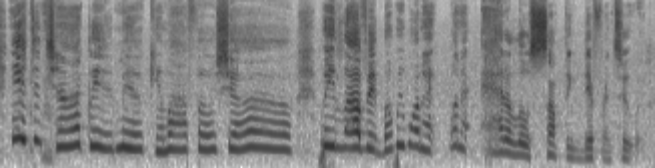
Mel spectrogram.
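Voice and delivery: sing-song show intro voice; imitating Gemini. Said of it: "She's like".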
